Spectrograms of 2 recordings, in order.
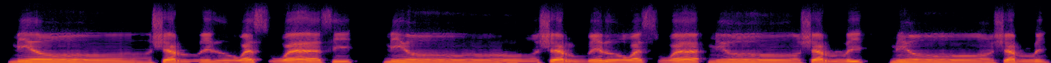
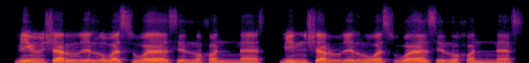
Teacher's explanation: Ikhfa hakiki ni kena dengung. Nun mati bertemu dengan shin kena dengung.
